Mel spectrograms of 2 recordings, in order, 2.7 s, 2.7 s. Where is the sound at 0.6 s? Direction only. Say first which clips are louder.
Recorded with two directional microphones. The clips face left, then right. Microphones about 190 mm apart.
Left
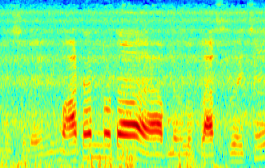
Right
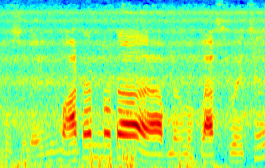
Left 1 dB; 5° left (ahead or behind).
